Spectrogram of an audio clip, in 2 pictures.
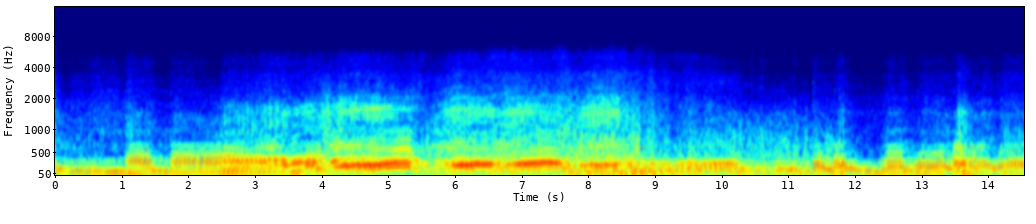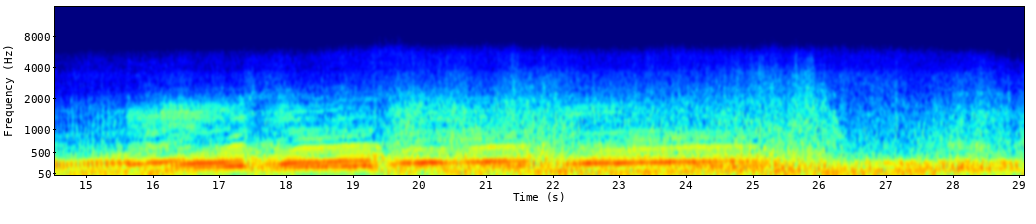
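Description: Yamaha YZ250F's 250 cc four-stroke single-cylinder dirt-bike engine under hard riding, its revs climbing and dropping back again and again as the gears are shifted, then held fairly steady for several seconds in the second half.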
